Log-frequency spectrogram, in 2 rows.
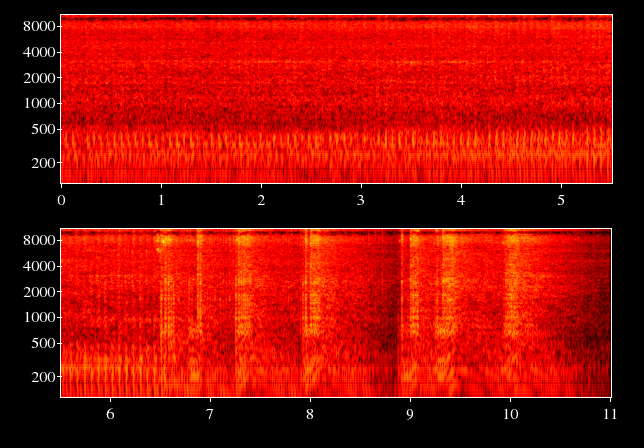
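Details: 2004 Yamaha YZ450F single after inspection, valve clearance, timing and carb/jet cleaning tune-up: idles evenly, then crisp throttle blips rise and settle cleanly; healthy with no misfire or knock.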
